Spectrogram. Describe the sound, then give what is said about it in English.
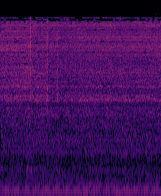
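A steady cassette tape hum: a low, constant drone under a wash of faint hiss, unchanging throughout with a couple of tiny clicks near the start. “Cassettes with their hum.”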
